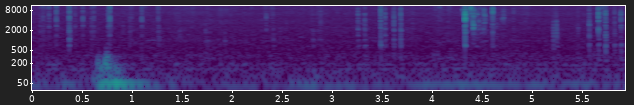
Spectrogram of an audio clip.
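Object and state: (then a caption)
Plastic body mist bottle. Long fingernails tap and scratch the printed label of an uncapped red plastic body mist bottle with a metal sprayer, partly full of liquid. Quiet, dry clicks and light scratching patter along, with a soft low thump near the start.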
